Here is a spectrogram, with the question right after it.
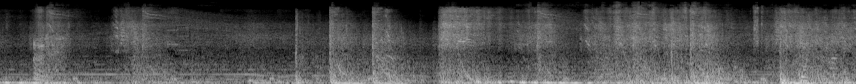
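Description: Heavy combat gunfire in the Mass Effect 2 video game, a dense, loud run of weapon bursts and impacts with sharp cracks and booms, continuous over several seconds and hardly any talk.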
